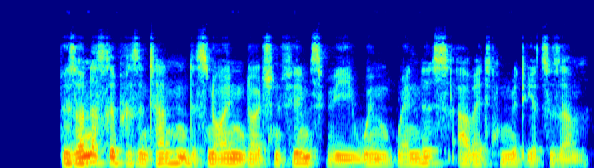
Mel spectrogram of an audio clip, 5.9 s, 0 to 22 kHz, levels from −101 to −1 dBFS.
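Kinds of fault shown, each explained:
Overlap-add ripple: A harsh, buzzy robotic tremolo runs through the whole speech clip. The level plunges by about 60 dB around 50 times a second, because the windowed frames were overlapped and summed with a gain that never evens out to a constant.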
